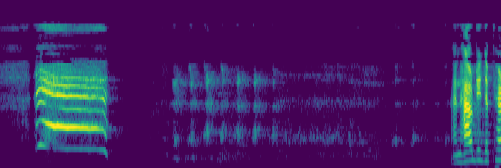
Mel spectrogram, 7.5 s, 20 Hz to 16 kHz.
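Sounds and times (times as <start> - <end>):
voice imitating a frustrated child screaming: 0.6 - 1.8
laughter: 2.4 - 7.0
speech: 6.8 - 7.5.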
